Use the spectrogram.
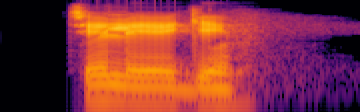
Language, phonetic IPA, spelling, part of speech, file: Russian, [tʲɪˈlʲeɡʲɪ], телеги, noun, Ru-телеги.ogg
- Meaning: inflection of теле́га (teléga): 1. genitive singular 2. nominative/accusative plural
